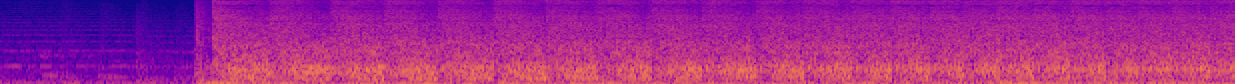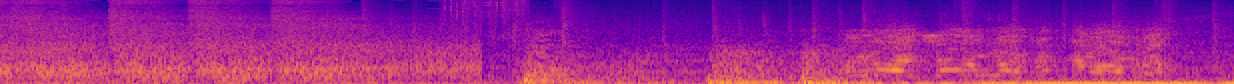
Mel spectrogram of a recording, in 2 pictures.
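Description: Sustained automatic gunfire: rapid, unbroken shots begin about a second in and run for roughly eight seconds. After a brief gap, more shots follow near the end, with deep booming underneath.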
